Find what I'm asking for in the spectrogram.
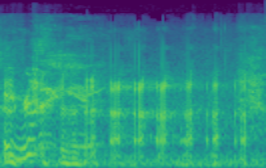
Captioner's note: laughter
